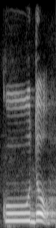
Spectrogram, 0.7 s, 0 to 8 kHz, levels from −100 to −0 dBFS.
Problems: none marked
